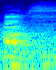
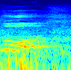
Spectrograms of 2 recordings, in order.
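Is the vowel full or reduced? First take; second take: reduced; full. First: The word has a reduced vowel. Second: The word has its full vowel. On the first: "and this becomes" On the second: "we come at the point"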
